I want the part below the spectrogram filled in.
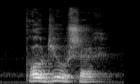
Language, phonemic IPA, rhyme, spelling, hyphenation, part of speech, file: Dutch, /proːˈdjuː.sər/, -uːsər, producer, pro‧du‧cer, noun, Nl-producer.ogg
- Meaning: producer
